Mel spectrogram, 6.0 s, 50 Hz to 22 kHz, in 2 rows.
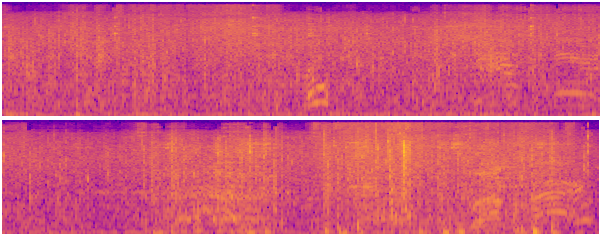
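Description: Horse hooves clip-clop steadily in the western video game Red Dead Redemption 2, with a brief whinny and snorts near the end, under some talk.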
